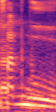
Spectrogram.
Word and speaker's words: Set Boy: Bacanya Satbu. Memang tulisannya Set Boy gitu. Tapi dibaca Satbu.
